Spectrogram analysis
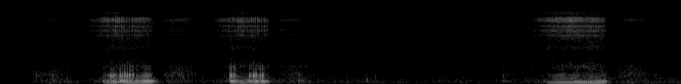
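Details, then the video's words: Five-month-old English Bulldog asleep indoors, snoring loudly: three deep rasping snorts with a low rumble and hissy breath, spaced about two seconds apart, in a quiet room. "English Bulldog snoring"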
